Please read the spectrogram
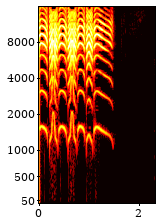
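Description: SL Man squeaker toy figure squeaked repeatedly as it is squeezed, about four to five squeaks a second, each rising and falling in pitch, stopping about one and a half seconds in.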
